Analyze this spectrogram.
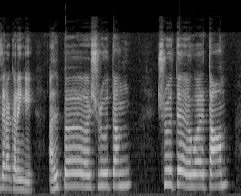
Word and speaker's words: श्रुतवतां: अल्पश्रुतं श्रुतवतां, ता के ऊपर बिंदी है और बाद में क्या आ रहा है, प, तो यहाँ पर बिंदी का उच्चारण क्या होगा, म।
